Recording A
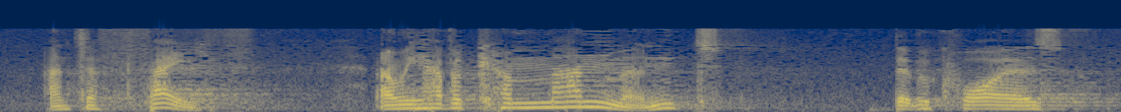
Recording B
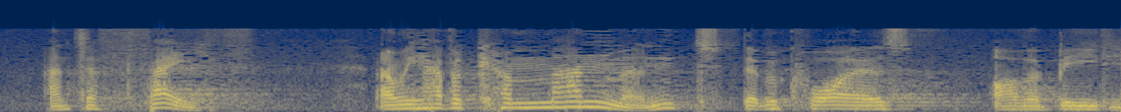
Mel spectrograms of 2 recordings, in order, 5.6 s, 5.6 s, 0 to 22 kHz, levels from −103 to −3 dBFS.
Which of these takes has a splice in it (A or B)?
B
